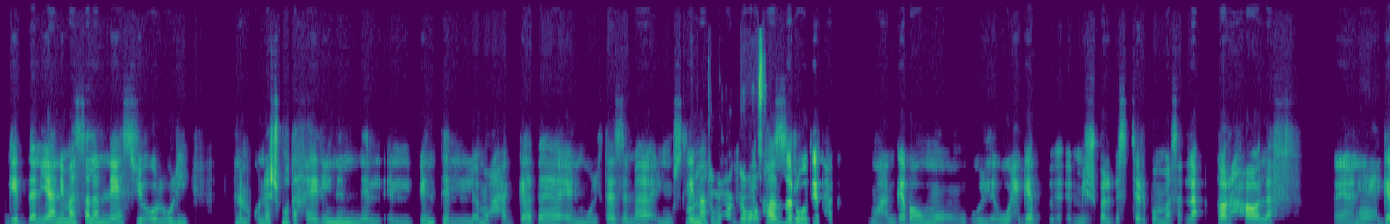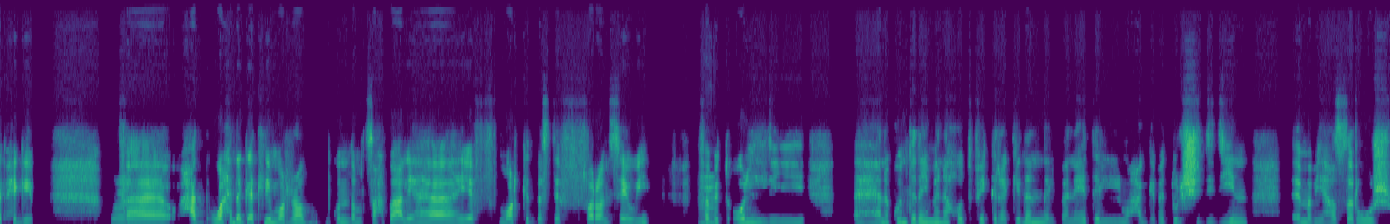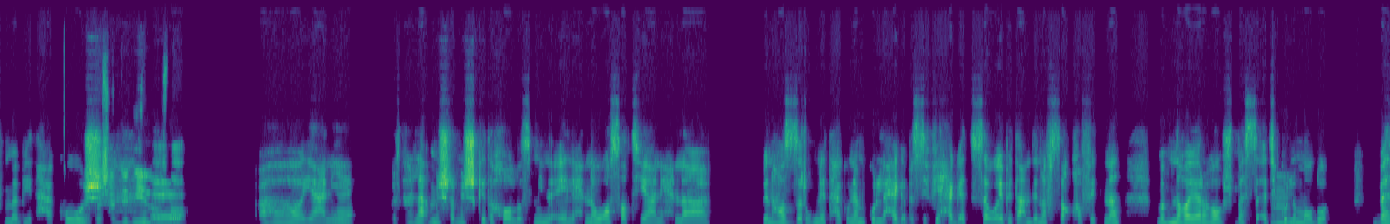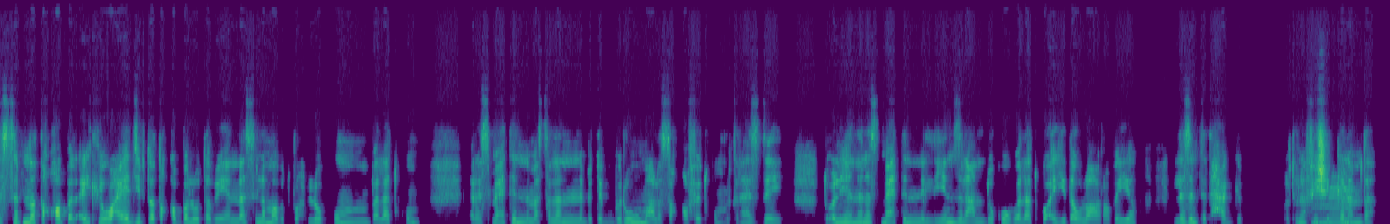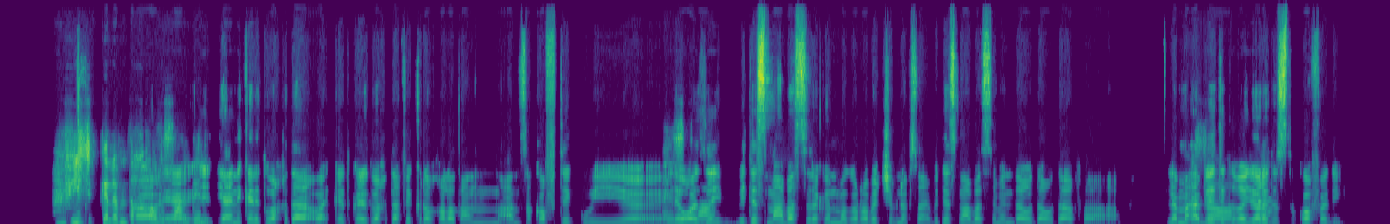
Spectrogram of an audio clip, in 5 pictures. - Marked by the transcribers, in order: tapping; in English: "تربون"; in English: "ماركت"; chuckle
- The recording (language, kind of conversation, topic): Arabic, podcast, إزاي ثقافتك بتأثر على شغلك؟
